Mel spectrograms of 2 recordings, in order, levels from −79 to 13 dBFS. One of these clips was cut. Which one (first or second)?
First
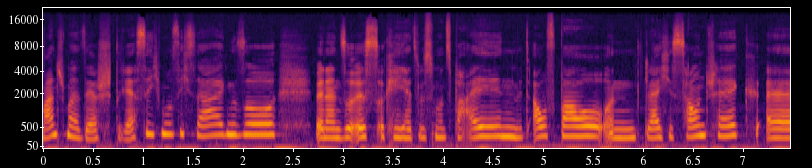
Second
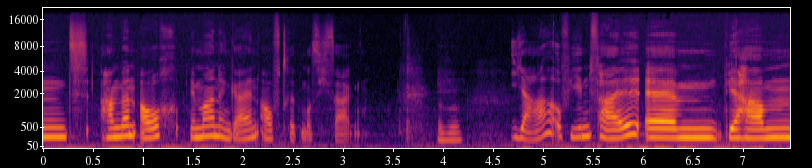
second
